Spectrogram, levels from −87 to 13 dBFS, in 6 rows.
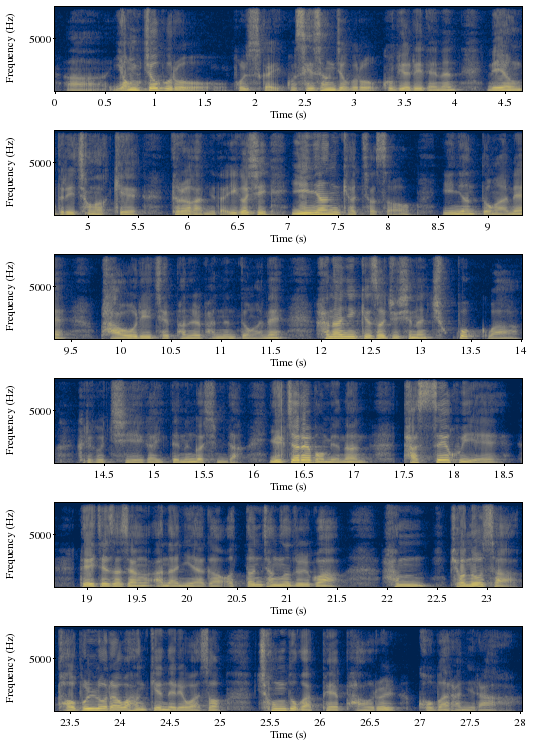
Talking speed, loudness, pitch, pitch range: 275 characters per minute, -16 LUFS, 120 Hz, 105-140 Hz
